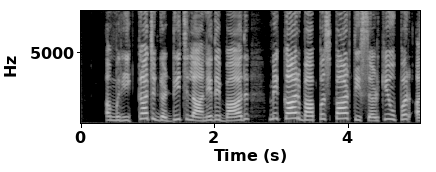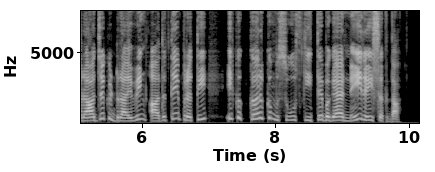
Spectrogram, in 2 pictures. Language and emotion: Dogri, disgusted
